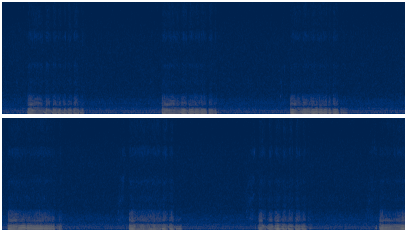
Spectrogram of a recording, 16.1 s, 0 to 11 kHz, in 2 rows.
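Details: Cat snoring loudly in sleep, loud enough to keep owners up at night; regular low, rattling snores at about 25 a minute, each lasting about a second.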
